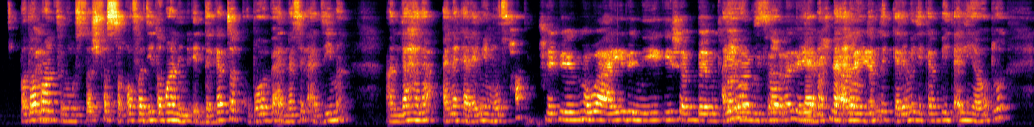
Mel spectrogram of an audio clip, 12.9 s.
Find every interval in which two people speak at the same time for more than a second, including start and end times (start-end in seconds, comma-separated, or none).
9.1-11.1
